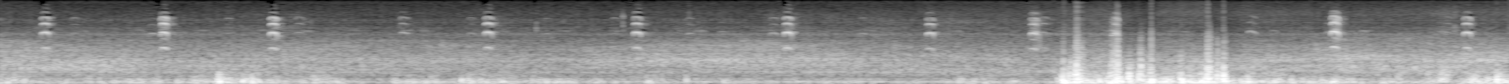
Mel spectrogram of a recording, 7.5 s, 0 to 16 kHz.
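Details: Prairie dogs calling in eastern Montana on August 21, 2007, at a small town: steady series of brief, piercing chirps about every half second, interrupted by a burst of loud low rumbling.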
